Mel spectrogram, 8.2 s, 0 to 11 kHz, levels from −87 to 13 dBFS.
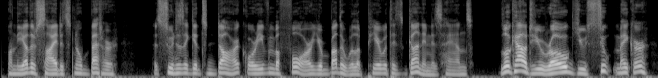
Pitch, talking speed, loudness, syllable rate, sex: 140 Hz, 240 wpm, -20 LUFS, 5.9 syllables/s, male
